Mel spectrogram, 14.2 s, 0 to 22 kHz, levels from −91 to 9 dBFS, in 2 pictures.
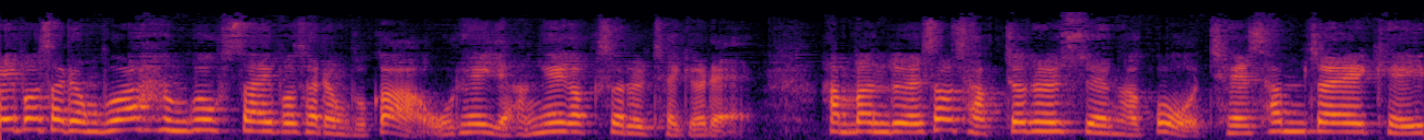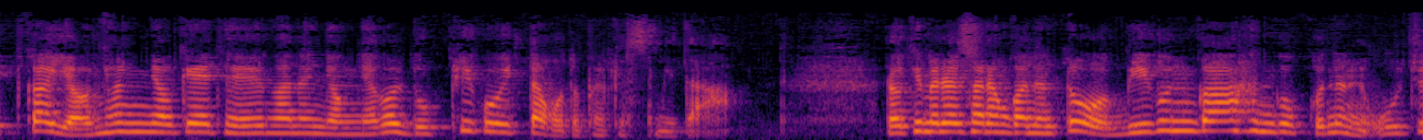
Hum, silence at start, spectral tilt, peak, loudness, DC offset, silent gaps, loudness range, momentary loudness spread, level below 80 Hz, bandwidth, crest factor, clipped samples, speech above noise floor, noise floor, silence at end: none; 0 s; -4 dB/octave; -8 dBFS; -24 LUFS; under 0.1%; none; 4 LU; 8 LU; -74 dBFS; 14.5 kHz; 16 dB; under 0.1%; 25 dB; -49 dBFS; 0 s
